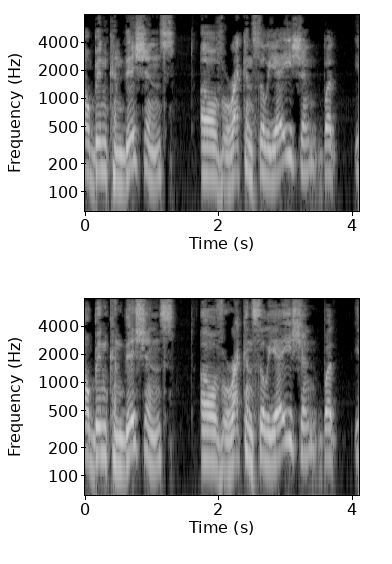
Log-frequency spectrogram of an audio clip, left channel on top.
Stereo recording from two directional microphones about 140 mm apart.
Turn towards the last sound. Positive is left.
turn(degrees=-45)  # may be behind; listen again after turning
